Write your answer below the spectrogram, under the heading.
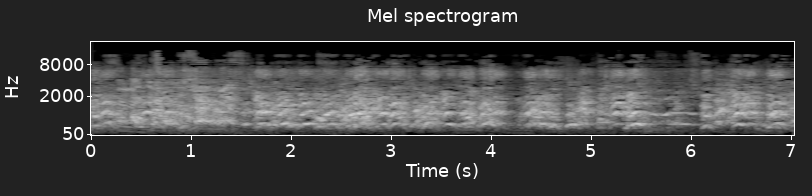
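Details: Many dogs at a combined meat farm and puppy mill in Nonsan, South Korea, in January 2017, among about 150 dogs including Dobermans, Shar-Peis, Chow Chows and Golden Retrievers; a dense, continuous chorus of overlapping barks and yips.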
